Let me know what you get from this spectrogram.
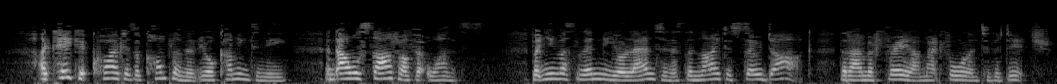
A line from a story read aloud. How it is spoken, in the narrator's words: cried little Hans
